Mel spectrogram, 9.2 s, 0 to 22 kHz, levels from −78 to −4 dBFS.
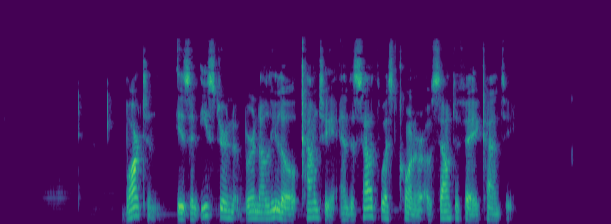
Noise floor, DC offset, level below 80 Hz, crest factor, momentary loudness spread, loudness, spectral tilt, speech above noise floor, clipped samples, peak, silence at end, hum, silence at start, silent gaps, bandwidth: under -90 dBFS; under 0.1%; -72 dBFS; 30 dB; 14 LU; -28 LUFS; -3 dB/octave; over 61 dB; under 0.1%; 0 dBFS; 1.5 s; none; 1.6 s; none; 11.5 kHz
